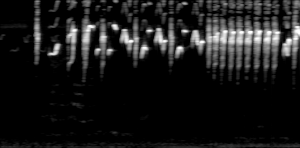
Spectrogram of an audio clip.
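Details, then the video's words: Small bird singing a varied 'tembakan' style song: a short faint note, then high whistled and slurred chirps that speed into a fast, even run of sharp repeated notes over the last second and a half. "MASTERAN BURUNG KECIL FULL TEMBAKAN VARIASI MEWAH"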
